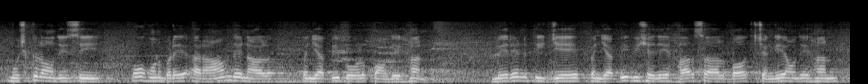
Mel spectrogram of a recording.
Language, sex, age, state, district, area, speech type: Punjabi, male, 30-45, Punjab, Barnala, rural, spontaneous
